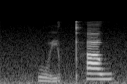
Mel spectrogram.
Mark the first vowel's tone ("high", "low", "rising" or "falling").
low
